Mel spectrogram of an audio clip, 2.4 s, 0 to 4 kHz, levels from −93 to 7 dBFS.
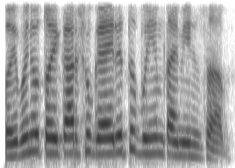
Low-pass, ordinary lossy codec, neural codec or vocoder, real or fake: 3.6 kHz; none; none; real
